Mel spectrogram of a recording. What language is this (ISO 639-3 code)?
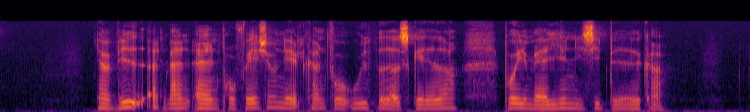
dan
